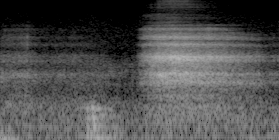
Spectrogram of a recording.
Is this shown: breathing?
yes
